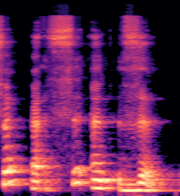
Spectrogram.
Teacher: the tongue touches the teeth. You can't say th without touching, but you don't make a close contact. You leave some air out.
